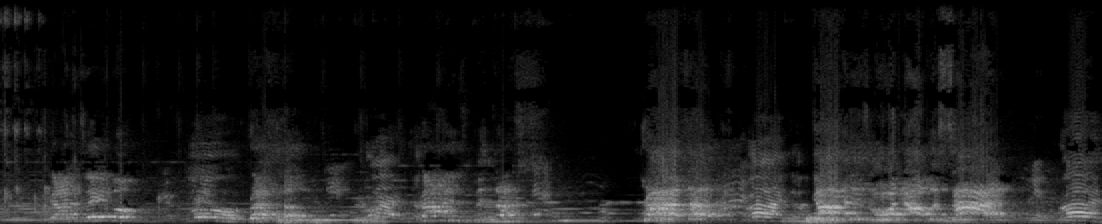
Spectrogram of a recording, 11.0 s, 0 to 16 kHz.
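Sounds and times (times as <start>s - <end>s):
man shouting preaching: 0.6s - 5.4s, 6.4s - 11.0s
held instrument chords: 1.4s - 10.7s.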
